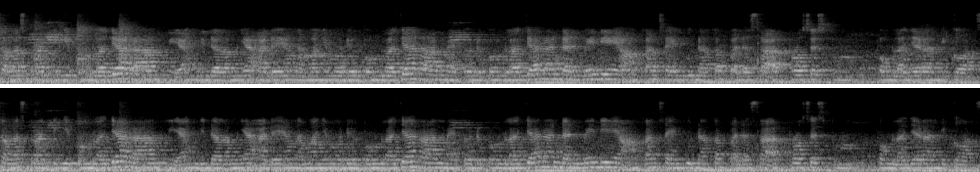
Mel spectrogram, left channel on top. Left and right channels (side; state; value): both; normal; correlation 0.61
